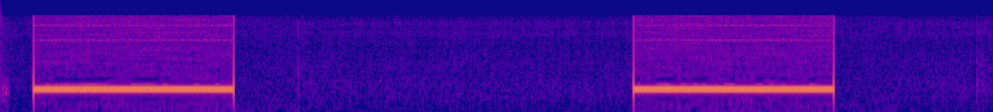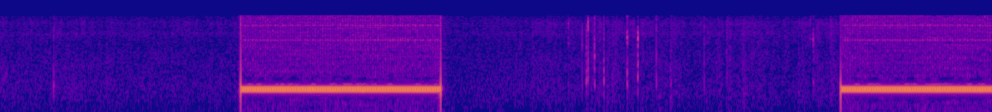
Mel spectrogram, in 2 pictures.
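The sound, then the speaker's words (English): An outgoing phone call's ringing tone as a call is placed to someone's phone: four steady, evenly spaced rings, each about two seconds long with a bright, buzzy pitch, separated by quiet pauses, with faint rustling between rings. “I'm just going to call his phone, and he's just going to listen. So y'all going to hear some ringing.”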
